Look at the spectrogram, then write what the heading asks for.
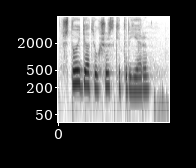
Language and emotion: Russian, neutral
